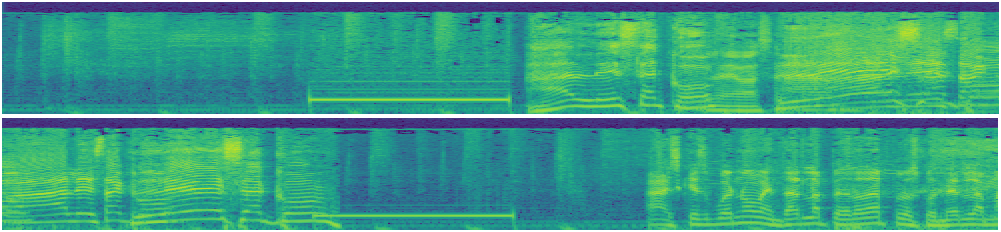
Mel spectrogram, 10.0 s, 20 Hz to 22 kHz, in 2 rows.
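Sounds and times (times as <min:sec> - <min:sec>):
WhatsApp outgoing call ringing tone: 0:01.5 - 0:02.6, 0:06.6 - 0:07.6
speech: 0:02.8 - 0:06.8, 0:08.2 - 0:09.9.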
